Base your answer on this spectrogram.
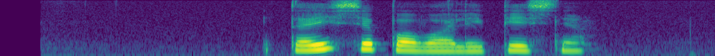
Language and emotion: Russian, neutral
